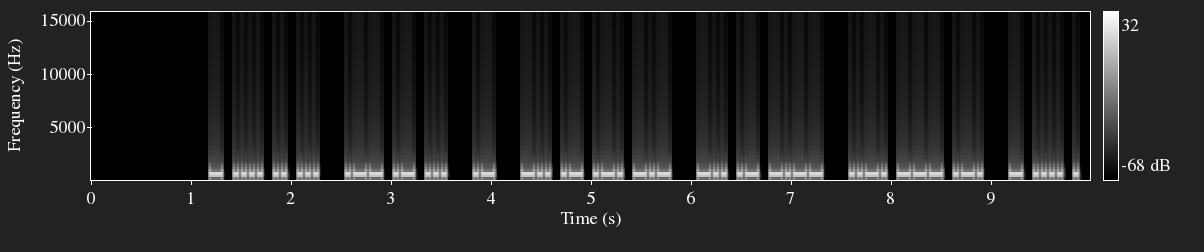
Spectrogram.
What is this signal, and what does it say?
Morse code, heard as a keyed tone, about 30 wpm, 700 Hz. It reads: THIS WAS A DARK DAY FOR THE
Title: Sentences from Top 1300 Words 30wpm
